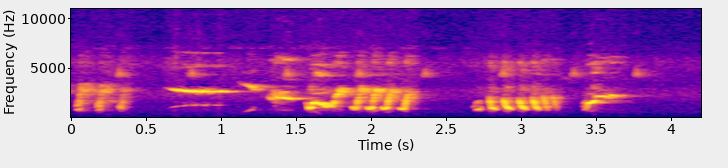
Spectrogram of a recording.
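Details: Decoy white-rumped shama delivering varied song: quick rattling trills of repeated notes, a long pure whistle, and rich fluty phrases with short pauses between.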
